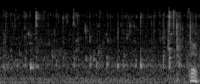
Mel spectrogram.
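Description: Water trickling and dripping with small irregular ticks, over a steady low hum.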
